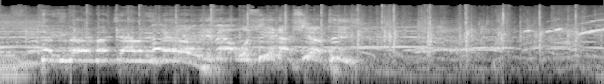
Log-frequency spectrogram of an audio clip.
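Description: A man shouts into a microphone over the music.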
